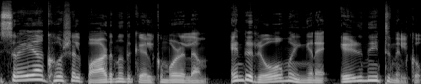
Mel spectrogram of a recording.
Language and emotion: Malayalam, happy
